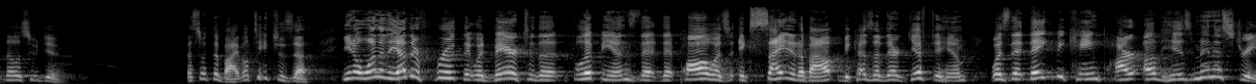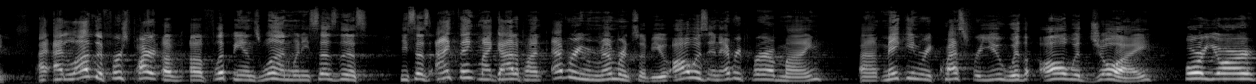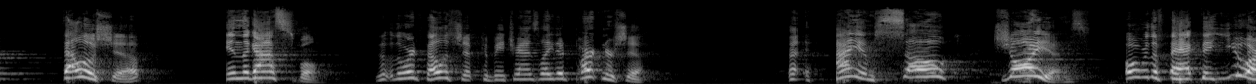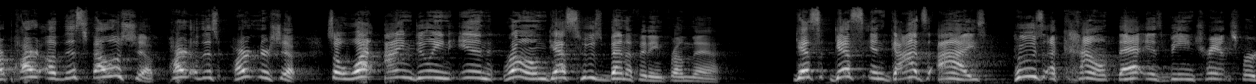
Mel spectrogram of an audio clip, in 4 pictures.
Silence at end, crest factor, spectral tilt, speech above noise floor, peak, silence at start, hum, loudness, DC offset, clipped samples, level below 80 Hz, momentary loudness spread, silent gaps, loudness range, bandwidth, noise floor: 0 s; 20 dB; -2.5 dB/octave; 51 dB; -4 dBFS; 0.05 s; none; -23 LUFS; under 0.1%; under 0.1%; -76 dBFS; 13 LU; none; 5 LU; 15.5 kHz; -75 dBFS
